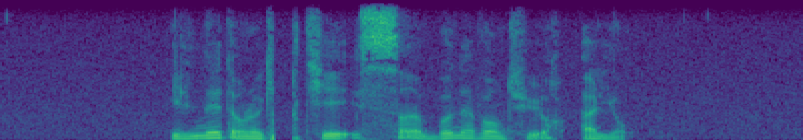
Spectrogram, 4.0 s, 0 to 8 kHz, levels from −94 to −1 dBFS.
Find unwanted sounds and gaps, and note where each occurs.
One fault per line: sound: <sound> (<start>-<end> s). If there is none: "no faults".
sound: dropout (1.4-1.5 s)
